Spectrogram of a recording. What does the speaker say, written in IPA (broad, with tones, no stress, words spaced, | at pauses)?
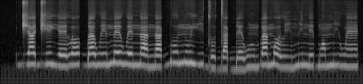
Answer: d͡ʒa˧d͡ʒe˧ jɛ˨lɔ˧ ɡ͡ba˧we˧mɛ˦ wɛ˦na˦˨na˧ ɡ͡bo˦nũ˦ji˧ do˨ da˨ɡ͡bɛ˨wũ˧ ba˦mɔ˦˨li˨ mi˨˦ne˧bɔ̃˧ mi˦ wɛ̃˦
